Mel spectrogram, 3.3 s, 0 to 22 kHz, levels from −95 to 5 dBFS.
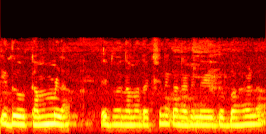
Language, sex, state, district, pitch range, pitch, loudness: Kannada, female, Karnataka, Dakshina Kannada, 195-215 Hz, 205 Hz, -15 LUFS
